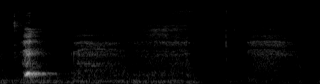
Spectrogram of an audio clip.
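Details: Hiccups in a girl after a hot pepper powder eating challenge, with mouth and throat pain and sinus clearing: a single sharp, squeaky hiccup with a catch in the breath, then soft breathy sounds.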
